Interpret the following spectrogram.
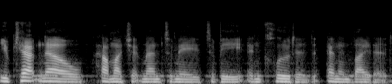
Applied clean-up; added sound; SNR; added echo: neural mask model RNNoise.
